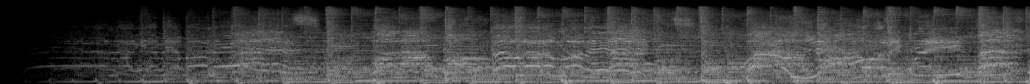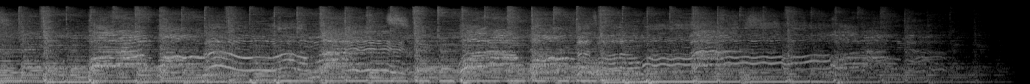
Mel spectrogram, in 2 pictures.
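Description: A loud, dense rock song with driving bass and drums under a raw, screamed lead vocal that wavers and shouts throughout, fading in at the start and out at the end.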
